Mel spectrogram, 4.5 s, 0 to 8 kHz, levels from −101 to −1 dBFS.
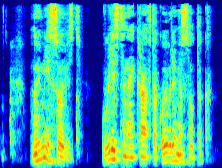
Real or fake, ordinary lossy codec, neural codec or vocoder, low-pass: fake; AAC, 32 kbps; codec, 16 kHz, 16 kbps, FreqCodec, larger model; 7.2 kHz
